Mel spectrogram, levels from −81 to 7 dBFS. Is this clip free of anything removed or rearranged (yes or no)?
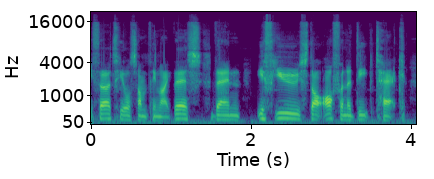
no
